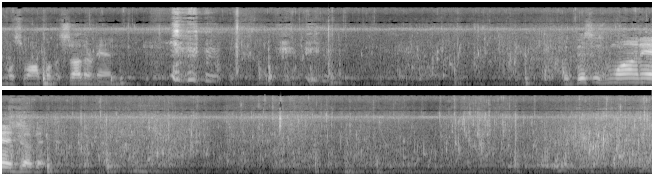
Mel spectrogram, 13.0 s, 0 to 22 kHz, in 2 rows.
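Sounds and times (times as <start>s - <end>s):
kayak paddles splashing: 0.0s - 13.0s.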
